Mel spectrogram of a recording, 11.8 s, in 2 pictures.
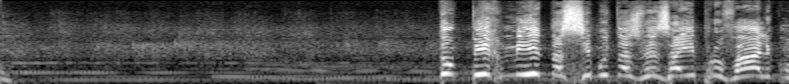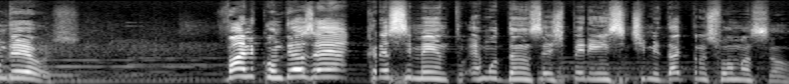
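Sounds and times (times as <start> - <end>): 
speech: 0.0 - 0.2, 3.5 - 6.6, 7.6 - 11.8
crowd applause: 0.0 - 4.8
sustained keyboard chords: 0.0 - 11.8.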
